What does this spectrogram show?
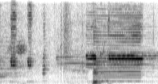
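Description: A car horn blares in one steady, sustained honk lasting nearly a second, loud and close, after some brief muffled voice sounds at the start.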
